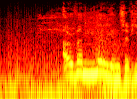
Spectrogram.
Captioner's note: bats screech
